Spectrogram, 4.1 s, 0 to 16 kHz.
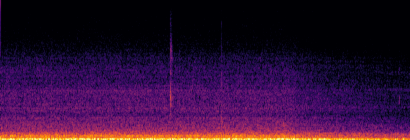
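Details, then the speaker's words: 2006 Ford Fusion 3.0 L with automatic temperature control, after blower motor and blower motor resistor replacement: steady airy fan rush with low hum, accelerating and decelerating through speed ranges, no rattle or squeal; normal blower operation. "we can hear the fan accelerate and decelerate throughout the various ranges here and certainly feel good air flow coming out of the vents"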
